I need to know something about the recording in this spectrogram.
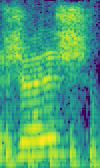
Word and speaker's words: zhuzh: Yeah, so zhuzh, I spell it Z-H-U-Z-H.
